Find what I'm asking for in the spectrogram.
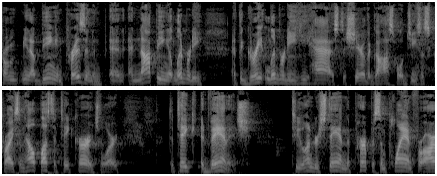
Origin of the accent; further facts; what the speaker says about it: Philadelphia, Pennsylvania, United States; Told you I'm from Philly. Everyone knows that, right?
